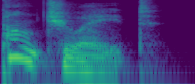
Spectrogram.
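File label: "punctuate", British English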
